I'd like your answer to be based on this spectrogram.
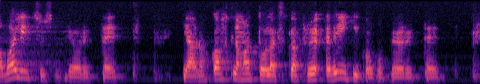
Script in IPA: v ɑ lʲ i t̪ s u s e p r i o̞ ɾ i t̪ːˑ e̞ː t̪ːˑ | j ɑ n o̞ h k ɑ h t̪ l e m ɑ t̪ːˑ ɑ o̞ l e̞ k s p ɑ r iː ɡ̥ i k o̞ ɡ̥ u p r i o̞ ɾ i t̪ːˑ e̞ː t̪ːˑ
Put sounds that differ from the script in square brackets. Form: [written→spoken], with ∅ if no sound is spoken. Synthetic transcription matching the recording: v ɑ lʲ i t̪ s u s e p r i o̞ ɾ i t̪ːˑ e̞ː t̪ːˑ | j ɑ n o̞ h k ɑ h t̪ l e m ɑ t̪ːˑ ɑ o̞ l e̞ k s [p→k] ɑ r iː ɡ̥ i k o̞ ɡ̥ u p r i o̞ ɾ i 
